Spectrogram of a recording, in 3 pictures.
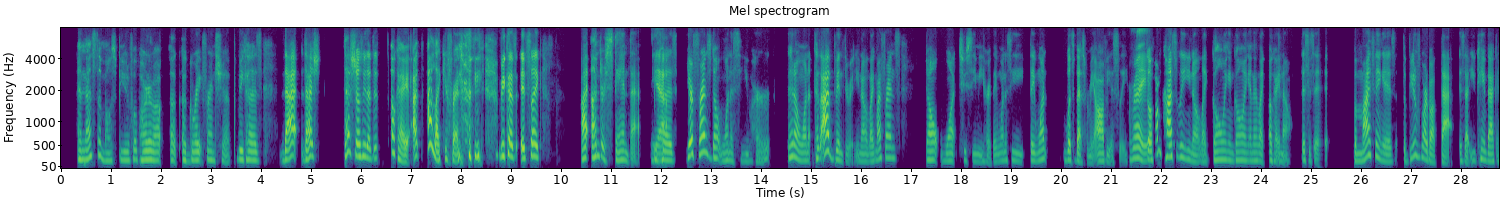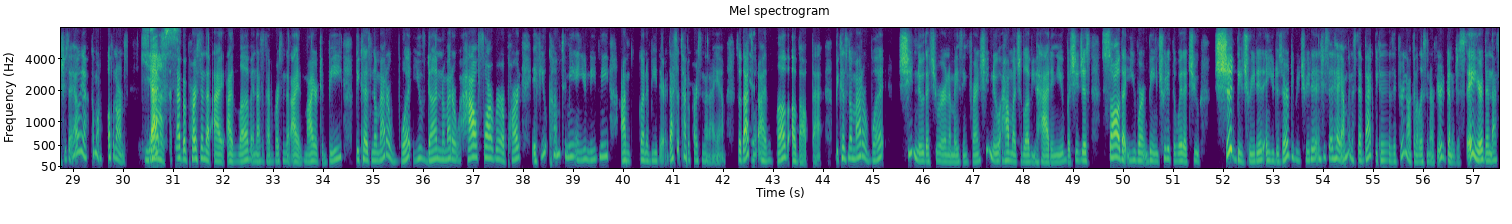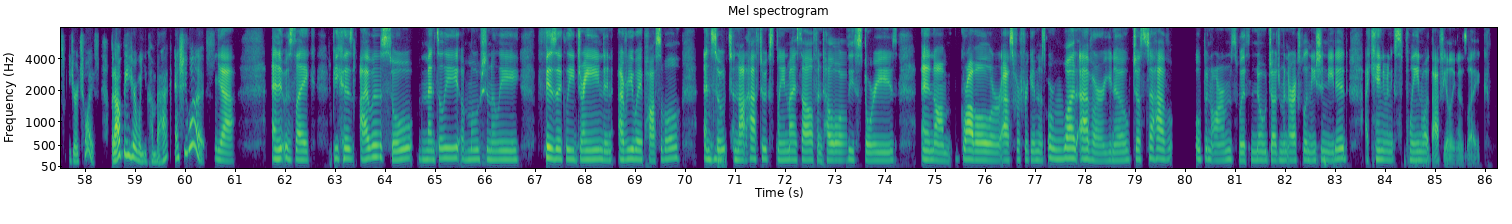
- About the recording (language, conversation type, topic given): English, unstructured, How do you rebuild a friendship after a big argument?
- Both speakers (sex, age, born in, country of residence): female, 30-34, United States, United States; female, 50-54, United States, United States
- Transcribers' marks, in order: tapping; chuckle; other background noise; stressed: "should"; stressed: "whatever"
